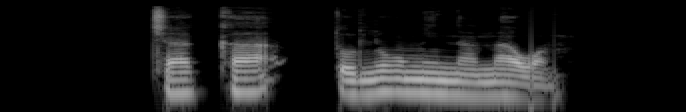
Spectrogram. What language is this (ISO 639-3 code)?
qxu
